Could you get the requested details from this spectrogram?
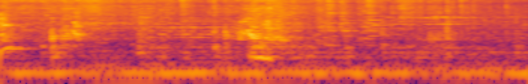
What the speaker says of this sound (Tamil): அரைச்ச மசாலாவை போட்டு நல்லா வதக்கலாங்க.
